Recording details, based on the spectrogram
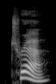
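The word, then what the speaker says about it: dred: or or human and Dread Wy spelling dread actual pronunciation Tre or t means bear so metr means bare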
